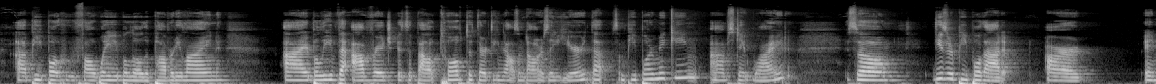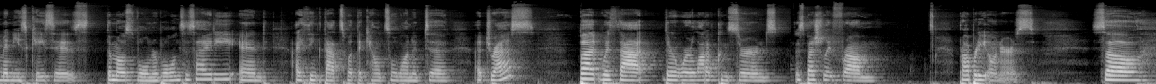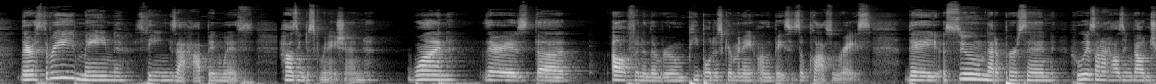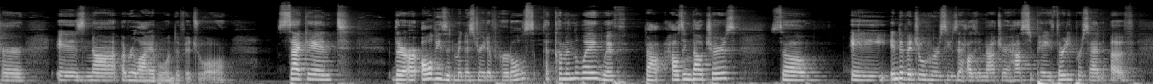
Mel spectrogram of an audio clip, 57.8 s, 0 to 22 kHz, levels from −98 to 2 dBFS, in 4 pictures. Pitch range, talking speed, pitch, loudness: 175-215 Hz, 140 wpm, 190 Hz, -24 LUFS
